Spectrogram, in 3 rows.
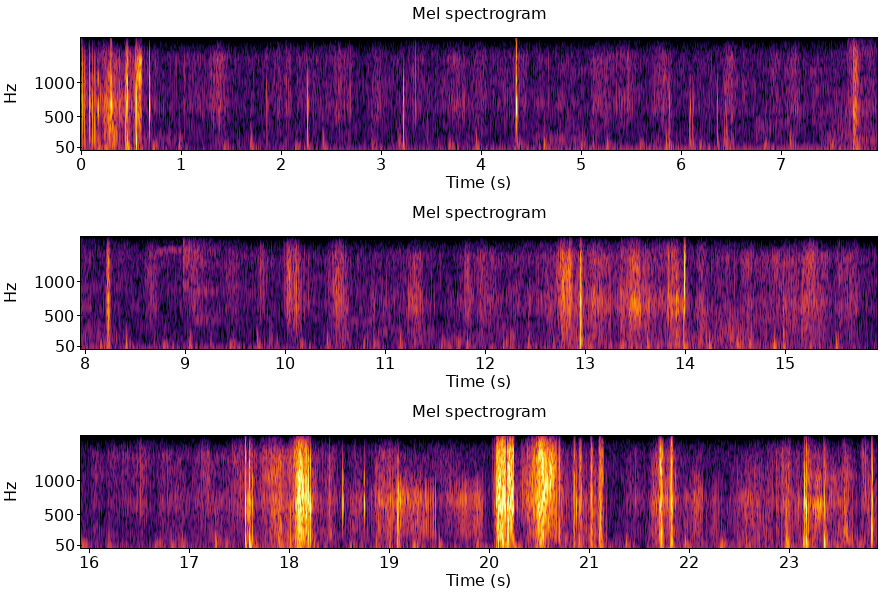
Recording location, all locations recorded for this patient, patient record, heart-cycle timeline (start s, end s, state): aortic valve (AV)
aortic valve (AV)+pulmonary valve (PV)+tricuspid valve (TV)+mitral valve (MV)
#Age: Adolescent
#Sex: Male
#Height: 145.0 cm
#Weight: 36.2 kg
#Pregnancy status: False
#Murmur: Absent
#Murmur locations: nan
#Most audible location: nan
#Systolic murmur timing: nan
#Systolic murmur shape: nan
#Systolic murmur grading: nan
#Systolic murmur pitch: nan
#Systolic murmur quality: nan
#Diastolic murmur timing: nan
#Diastolic murmur shape: nan
#Diastolic murmur grading: nan
#Diastolic murmur pitch: nan
#Diastolic murmur quality: nan
#Outcome: Normal
#Campaign: 2015 screening campaign
0.00	3.44	unannotated
3.44	3.66	diastole
3.66	3.76	S1
3.76	3.90	systole
3.90	4.02	S2
4.02	4.33	diastole
4.33	4.46	S1
4.46	4.58	systole
4.58	4.72	S2
4.72	5.08	diastole
5.08	5.16	S1
5.16	5.24	systole
5.24	5.34	S2
5.34	5.68	diastole
5.68	5.76	S1
5.76	5.84	systole
5.84	5.94	S2
5.94	6.24	diastole
6.24	6.32	S1
6.32	6.44	systole
6.44	6.54	S2
6.54	6.82	diastole
6.82	6.92	S1
6.92	7.08	systole
7.08	7.16	S2
7.16	7.50	diastole
7.50	7.60	S1
7.60	7.70	systole
7.70	7.84	S2
7.84	8.16	diastole
8.16	8.30	S1
8.30	8.39	systole
8.39	8.46	S2
8.46	8.78	diastole
8.78	8.88	S1
8.88	9.00	systole
9.00	9.10	S2
9.10	9.44	diastole
9.44	9.54	S1
9.54	9.68	systole
9.68	9.78	S2
9.78	10.12	diastole
10.12	10.14	S1
10.14	23.89	unannotated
